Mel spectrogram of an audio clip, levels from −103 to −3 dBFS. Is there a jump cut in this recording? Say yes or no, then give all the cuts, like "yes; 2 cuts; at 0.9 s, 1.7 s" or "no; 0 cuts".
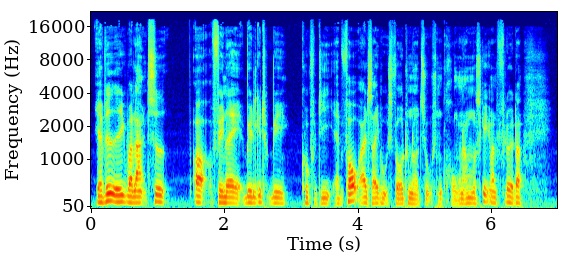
yes; 6 cuts; at 2.0 s, 2.6 s, 3.3 s, 3.7 s, 4.3 s, 6.0 s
